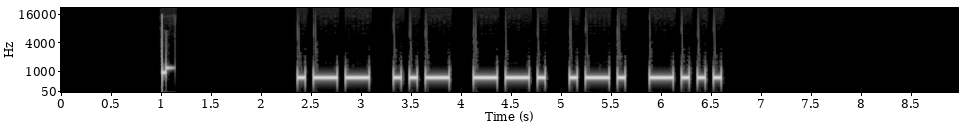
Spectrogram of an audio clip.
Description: Morse code, heard as a keyed tone, about 15 wpm, 700 Hz. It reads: WUGRB
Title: Code Groups - 5 Letters - 15wpm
